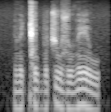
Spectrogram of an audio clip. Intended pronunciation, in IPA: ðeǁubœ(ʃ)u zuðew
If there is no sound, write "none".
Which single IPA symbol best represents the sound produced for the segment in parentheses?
t͡ʃ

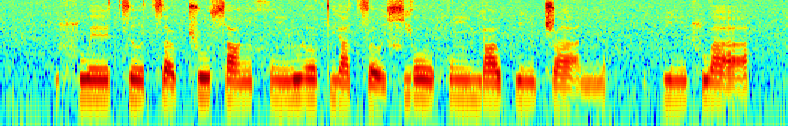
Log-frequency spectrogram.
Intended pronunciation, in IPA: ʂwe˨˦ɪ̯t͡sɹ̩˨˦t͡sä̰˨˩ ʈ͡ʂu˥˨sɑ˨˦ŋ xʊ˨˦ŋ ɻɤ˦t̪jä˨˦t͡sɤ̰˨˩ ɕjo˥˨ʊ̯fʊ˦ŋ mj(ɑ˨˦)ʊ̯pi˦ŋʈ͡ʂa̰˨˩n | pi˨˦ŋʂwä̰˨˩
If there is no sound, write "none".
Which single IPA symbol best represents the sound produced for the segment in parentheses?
ɑ˦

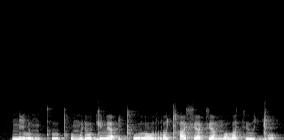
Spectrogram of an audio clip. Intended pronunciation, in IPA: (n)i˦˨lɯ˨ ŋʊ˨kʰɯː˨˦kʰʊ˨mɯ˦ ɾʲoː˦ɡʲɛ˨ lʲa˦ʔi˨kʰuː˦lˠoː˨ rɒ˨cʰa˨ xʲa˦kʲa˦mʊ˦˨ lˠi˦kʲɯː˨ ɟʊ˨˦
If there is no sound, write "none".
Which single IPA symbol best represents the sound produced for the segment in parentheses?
n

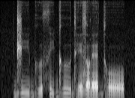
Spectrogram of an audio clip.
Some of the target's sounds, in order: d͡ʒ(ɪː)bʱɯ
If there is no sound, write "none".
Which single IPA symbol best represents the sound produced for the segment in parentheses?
iː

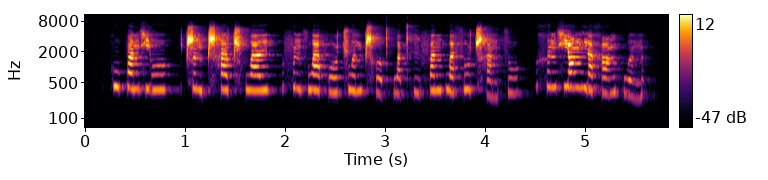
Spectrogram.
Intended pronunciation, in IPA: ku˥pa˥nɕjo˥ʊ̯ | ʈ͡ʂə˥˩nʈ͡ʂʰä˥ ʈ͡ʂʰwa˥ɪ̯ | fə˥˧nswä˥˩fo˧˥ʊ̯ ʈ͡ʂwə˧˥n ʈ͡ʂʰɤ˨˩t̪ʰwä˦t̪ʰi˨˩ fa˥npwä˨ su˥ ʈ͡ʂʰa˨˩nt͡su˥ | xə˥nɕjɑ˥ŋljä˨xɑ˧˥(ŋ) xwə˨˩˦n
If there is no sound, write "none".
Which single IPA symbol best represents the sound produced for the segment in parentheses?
ŋ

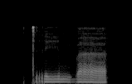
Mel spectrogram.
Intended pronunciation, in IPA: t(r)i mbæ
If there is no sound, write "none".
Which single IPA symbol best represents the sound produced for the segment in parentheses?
r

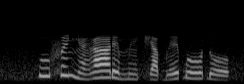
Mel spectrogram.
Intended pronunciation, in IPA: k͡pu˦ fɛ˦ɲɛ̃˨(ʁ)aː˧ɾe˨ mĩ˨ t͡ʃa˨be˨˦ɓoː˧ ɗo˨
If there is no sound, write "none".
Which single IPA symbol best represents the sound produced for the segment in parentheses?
ɣ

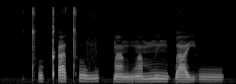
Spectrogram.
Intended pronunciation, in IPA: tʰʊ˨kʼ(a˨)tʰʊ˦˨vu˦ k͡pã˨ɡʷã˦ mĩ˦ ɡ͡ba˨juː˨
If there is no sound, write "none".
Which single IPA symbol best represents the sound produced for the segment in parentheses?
a˦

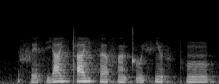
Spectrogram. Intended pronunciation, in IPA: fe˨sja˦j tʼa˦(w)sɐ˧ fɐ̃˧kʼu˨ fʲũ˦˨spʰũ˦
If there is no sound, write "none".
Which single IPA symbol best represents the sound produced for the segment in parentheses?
j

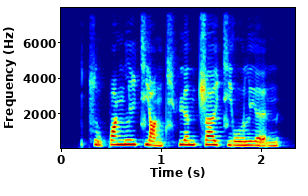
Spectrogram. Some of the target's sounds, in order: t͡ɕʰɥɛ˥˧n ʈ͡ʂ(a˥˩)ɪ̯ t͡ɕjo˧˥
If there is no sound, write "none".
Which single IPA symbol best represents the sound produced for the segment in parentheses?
a˥˩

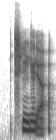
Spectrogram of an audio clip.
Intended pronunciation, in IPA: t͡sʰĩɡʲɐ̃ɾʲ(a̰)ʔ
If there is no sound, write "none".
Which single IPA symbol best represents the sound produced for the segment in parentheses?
a̰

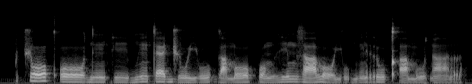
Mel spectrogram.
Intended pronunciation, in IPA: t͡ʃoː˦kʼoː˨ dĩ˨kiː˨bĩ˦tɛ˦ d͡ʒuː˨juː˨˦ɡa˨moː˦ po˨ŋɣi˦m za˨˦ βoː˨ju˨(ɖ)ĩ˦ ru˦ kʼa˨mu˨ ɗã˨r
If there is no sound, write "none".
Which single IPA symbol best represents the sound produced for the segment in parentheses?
b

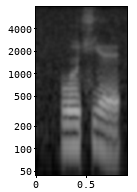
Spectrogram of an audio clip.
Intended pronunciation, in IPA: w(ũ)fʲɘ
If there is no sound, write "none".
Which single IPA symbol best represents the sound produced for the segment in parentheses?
ũ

